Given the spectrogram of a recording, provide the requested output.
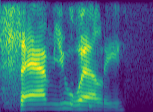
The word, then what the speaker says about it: Samuélli: Samuélli.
